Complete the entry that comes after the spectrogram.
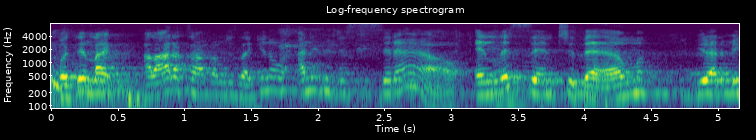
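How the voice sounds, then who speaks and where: Talking at a very fast pace, a man is heard over noticeable background noise, and the room echo is audible. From North Philadelphia, US. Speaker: scholar and teacher. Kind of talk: panel discussion. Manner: casual, animated.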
